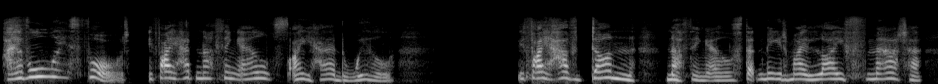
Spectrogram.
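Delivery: anguished confession. A narrator's reading. Jem tells Tessa he always had Will, anguished. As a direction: pour it out, pitch lifted.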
